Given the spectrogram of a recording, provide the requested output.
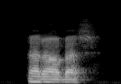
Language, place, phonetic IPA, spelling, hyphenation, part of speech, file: Azerbaijani, Baku, [bæɾɑːˈbæɾ], bərabər, bə‧ra‧bər, adjective / adverb / noun, LL-Q9292 (aze)-bərabər.wav
- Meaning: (adjective) 1. equal of any material or spiritual value 2. equal by rights; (adverb) together; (noun) match, equal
